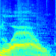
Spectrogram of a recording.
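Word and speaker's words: Lowe: I need that Brandon Lao that's so odd how you pronounce that name like instead of being like Josh low and Nate low it's loud I get it oh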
